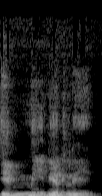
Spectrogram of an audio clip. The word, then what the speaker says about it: immediately: how about the word immediately immediately immediately stress is on the second syllable so don't say immediately immediately immediately no it is immediately how about this one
